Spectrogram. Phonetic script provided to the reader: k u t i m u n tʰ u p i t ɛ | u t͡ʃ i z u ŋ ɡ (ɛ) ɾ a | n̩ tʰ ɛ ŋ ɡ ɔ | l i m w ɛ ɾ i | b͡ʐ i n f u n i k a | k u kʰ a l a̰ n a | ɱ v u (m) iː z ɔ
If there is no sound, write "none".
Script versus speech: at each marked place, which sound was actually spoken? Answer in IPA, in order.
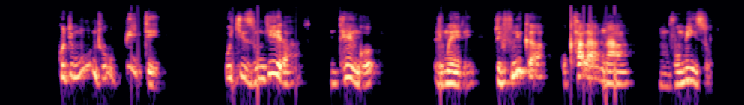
i, m

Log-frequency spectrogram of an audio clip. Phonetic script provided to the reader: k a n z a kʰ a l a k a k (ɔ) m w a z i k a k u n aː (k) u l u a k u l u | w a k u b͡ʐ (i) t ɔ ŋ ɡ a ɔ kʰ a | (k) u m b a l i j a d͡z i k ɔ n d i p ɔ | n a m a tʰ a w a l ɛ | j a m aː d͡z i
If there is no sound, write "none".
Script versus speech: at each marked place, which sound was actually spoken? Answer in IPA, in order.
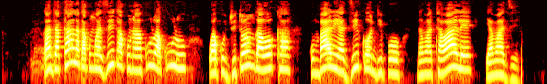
u, k, i, k

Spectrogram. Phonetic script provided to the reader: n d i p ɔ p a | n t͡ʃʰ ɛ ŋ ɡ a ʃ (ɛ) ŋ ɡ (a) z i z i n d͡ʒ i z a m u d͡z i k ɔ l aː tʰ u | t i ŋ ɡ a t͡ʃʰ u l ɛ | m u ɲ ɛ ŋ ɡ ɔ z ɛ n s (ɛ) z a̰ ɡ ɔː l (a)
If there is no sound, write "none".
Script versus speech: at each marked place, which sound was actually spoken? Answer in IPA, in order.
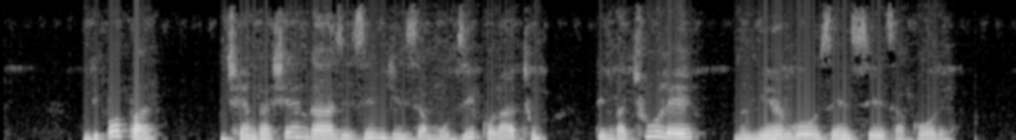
ɛ, a, ɛ, ɛ

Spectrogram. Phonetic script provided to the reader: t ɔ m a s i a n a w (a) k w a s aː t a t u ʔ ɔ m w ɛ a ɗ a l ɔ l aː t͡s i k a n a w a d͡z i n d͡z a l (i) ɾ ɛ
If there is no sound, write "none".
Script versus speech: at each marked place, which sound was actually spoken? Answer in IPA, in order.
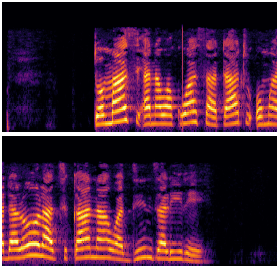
a, iː

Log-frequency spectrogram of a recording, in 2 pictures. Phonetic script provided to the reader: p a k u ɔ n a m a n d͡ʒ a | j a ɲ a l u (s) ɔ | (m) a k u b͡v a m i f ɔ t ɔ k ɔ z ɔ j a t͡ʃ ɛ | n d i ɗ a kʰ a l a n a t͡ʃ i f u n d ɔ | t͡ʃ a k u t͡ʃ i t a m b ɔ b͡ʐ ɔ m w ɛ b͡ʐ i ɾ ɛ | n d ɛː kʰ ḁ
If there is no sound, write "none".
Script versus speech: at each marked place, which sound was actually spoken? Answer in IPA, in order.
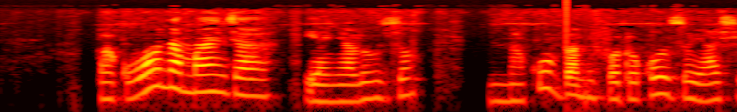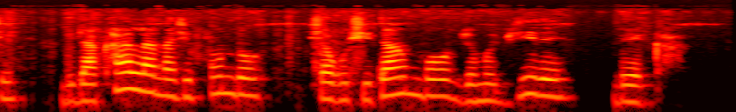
z, n

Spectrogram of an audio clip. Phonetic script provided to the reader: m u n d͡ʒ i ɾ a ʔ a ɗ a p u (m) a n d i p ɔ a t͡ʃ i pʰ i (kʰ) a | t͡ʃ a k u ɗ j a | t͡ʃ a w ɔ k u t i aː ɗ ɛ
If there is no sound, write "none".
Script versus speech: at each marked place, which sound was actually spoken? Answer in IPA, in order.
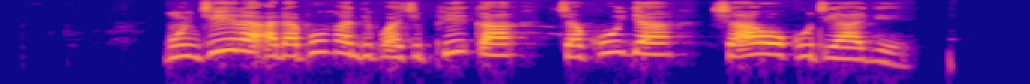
m, k

